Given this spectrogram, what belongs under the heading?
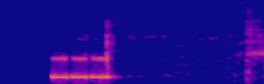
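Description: A telephone keypad sounds three quick, identical DTMF beeps while a call is being placed. A short click follows, then a brief rustle and a faint burst of noise near the end. No one speaks.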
